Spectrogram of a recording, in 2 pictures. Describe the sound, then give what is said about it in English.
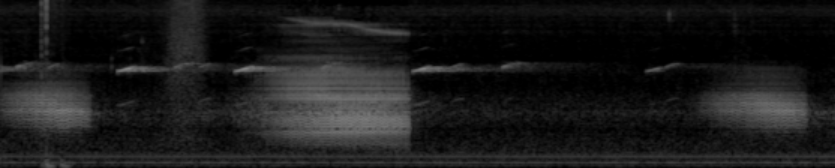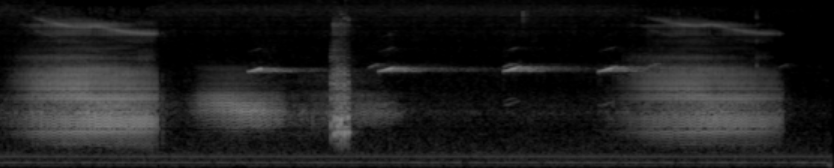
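A pickerel frog gives its low, snoring mating call in about six drawn-out, rasping bursts at irregular intervals, sporadic and with little carrying power, with a faint steady hum underneath and no talking. “The breeding assemblages of pickerel frogs tend to be dispersed, and the mating call, a low, snoring vocalization, is given rather sporadically and with little carrying power, in fact, less than in any of the other local frogs and toads.”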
